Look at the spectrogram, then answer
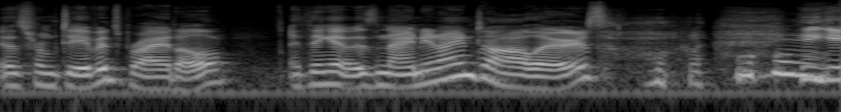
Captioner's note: laughs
